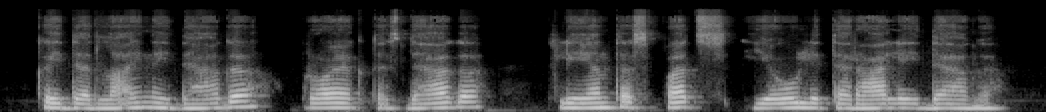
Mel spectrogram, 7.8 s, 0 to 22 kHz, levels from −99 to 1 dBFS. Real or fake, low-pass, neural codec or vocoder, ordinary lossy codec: real; 14.4 kHz; none; Opus, 16 kbps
